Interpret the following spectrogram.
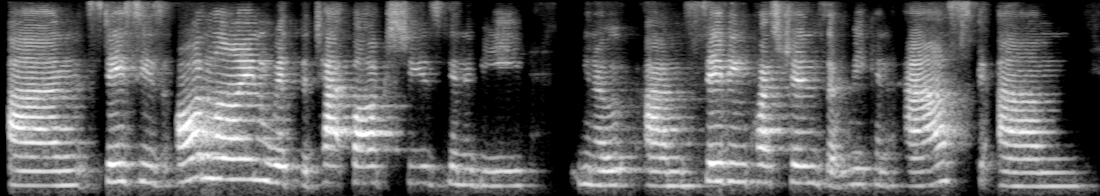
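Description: A woman's voice: a little high, takes it slowly, sharp tone. A Canadian woman chef hosting a live online cooking class, enthusiastic and welcoming, chatty with many fillers. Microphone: video call. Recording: echoey room over a video call.

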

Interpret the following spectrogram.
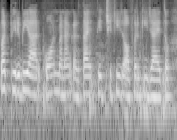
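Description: A young woman, hoarse from a cold, chatting to viewers in a casual vlog voice-over. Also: mid-range voice, fairly even intonation, moderate pace, a little hiss or hum. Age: young adult. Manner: chatty, addressing viewers directly. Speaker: vlogger and dance choreographer.

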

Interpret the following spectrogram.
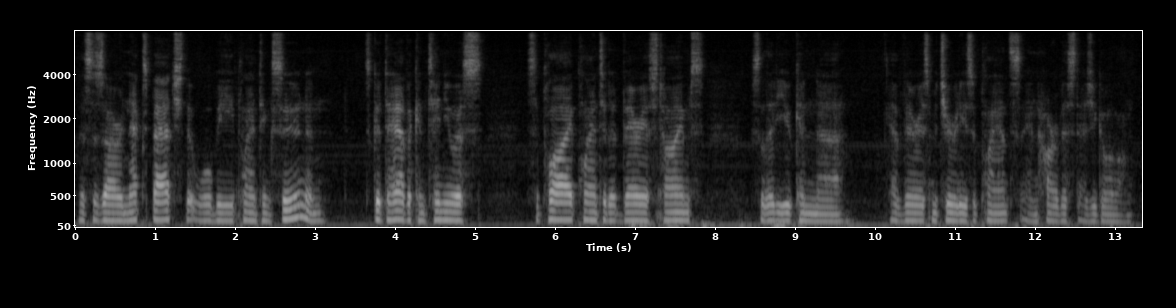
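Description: A man in his forties explaining a homemade project in a small basement utility room, in a relaxed, plain way with occasional fillers. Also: mid-range voice, a little slow. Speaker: vlogger. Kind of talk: casual show-and-tell walkthrough.

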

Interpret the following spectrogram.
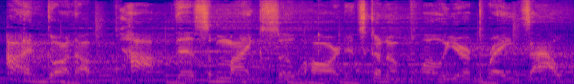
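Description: A man voicing a blustering, ill-tempered older villainous mad scientist in an improvised comedy dub of a video game, loud and theatrical. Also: mid-range voice, steady tone, a little slow, close to an everyday voice. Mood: blustering threats. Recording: roomy echo, music underneath.

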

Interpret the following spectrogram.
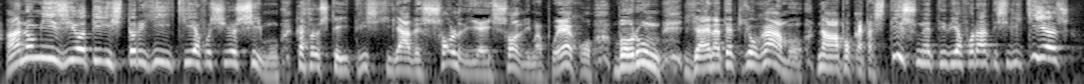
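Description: A man playing a tolerant, reasonable elderly gentleman in a radio theatre comedy, earnest and declamatory. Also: high-pitched, sing-song, few pauses, exaggerated voice.

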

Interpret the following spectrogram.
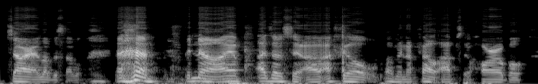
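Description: Rambling young gamer, bright tone. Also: male voice, medium pitch, fairly even intonation, brisk, slight background noise. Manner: rambling, self-deprecating, many fillers and restarts. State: recovering from a virus, lost his voice. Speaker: gaming YouTuber. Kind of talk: casual gameplay commentary.

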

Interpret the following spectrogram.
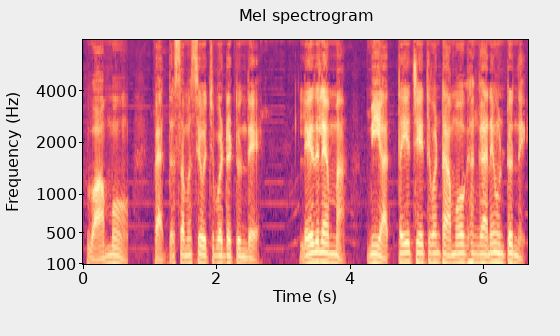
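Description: Man playing a teasing, mellow older village father-in-law. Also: fairly low pitch, moderate pace, soft background music, lightly acted. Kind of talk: animated moral story voice acting.

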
